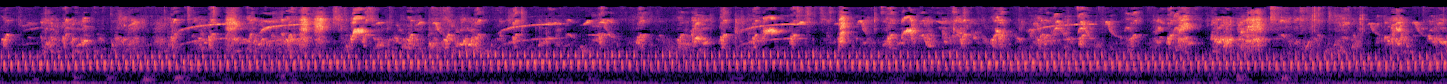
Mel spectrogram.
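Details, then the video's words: Nightjar in captivity singing as it dances: a sustained, evenly pulsed churring trill continues throughout, with upward-sweeping chirps and twitters of other birds scattered over it. "Пение и танец козодоя"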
